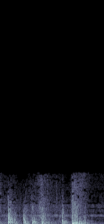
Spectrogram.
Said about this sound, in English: Slammed the door shut, got in alongside of me.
